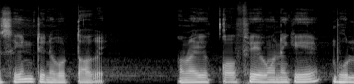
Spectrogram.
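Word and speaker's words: كاف: কফ অক্ষরটি চার সেকেন্ড টেনে পড়তে হবে আমরা কফে অনেকে ভুল উচ্চারণ করি কফ কে কাফ বলি এটা হচ্ছে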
